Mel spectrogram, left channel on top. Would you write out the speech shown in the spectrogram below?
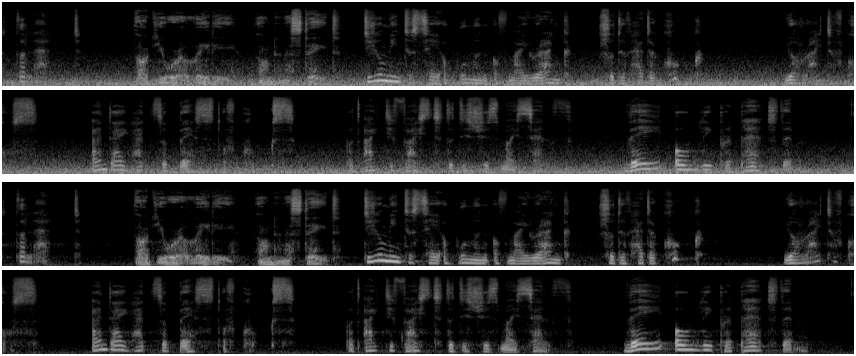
the land. Thought you were a lady, owned an estate. Do you mean to say a woman of my rank should have had a cook? You're right, of course. And I had the best of cooks. But I devised the dishes myself. They only prepared them.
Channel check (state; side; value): noise; left; rumble, 2 dB below the sound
